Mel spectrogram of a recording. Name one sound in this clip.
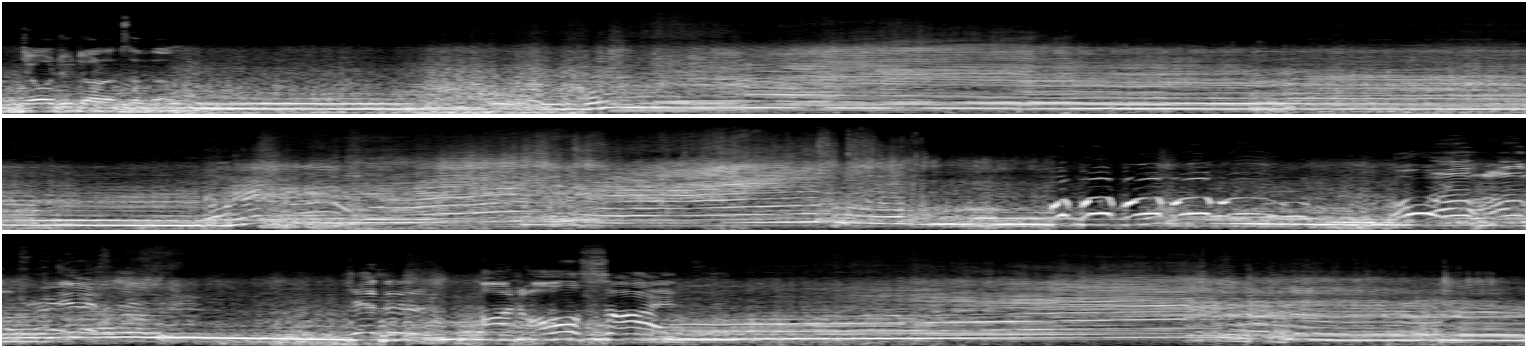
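Engine noise and road roar hum steadily inside a moving car.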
